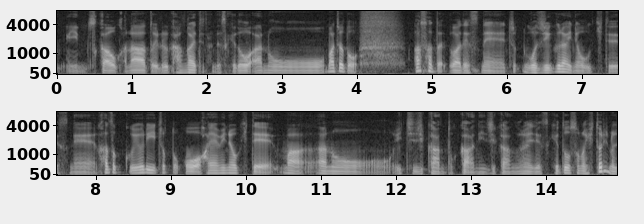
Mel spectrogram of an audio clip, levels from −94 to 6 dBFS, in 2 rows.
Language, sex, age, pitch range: Japanese, male, 20-39, 85-115 Hz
